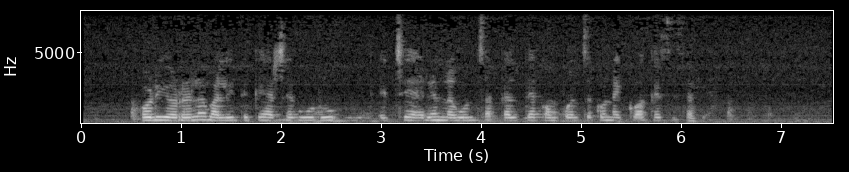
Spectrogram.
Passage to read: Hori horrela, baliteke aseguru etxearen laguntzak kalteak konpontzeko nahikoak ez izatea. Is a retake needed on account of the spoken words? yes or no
no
